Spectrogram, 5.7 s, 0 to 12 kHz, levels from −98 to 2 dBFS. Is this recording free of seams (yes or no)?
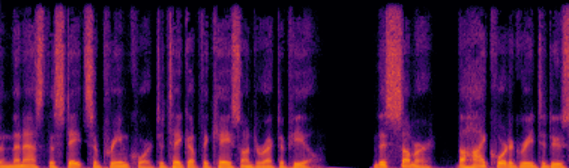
yes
